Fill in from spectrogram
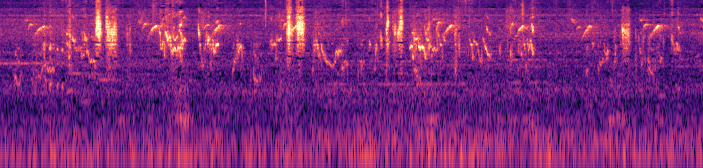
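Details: Budgerigars eating soaked maize chatter together in a busy stream of short, scratchy chirps and warbles.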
